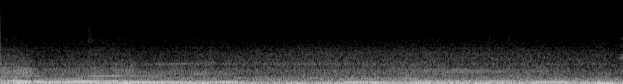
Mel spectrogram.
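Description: Interior engine note of a 2021 Mercedes GLB250 SUV under acceleration, a steady rumble that rises, dips with a quick gear change, then climbs again, heard alone without talk.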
